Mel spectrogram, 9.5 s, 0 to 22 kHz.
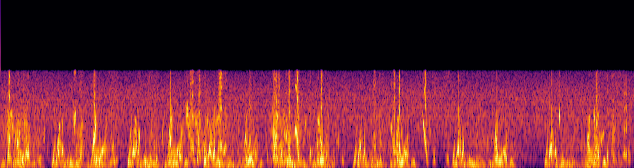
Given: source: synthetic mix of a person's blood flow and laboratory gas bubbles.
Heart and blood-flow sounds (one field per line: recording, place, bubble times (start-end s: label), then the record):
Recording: Doppler ultrasound of blood flow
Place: precordium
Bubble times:
0.04-0.68 s: bubbles
1.05-1.26 s: bubbles
1.40-1.45 s: bubbles
1.61-1.78 s: bubbles
2.04-2.12 s: bubbles
2.19-2.38 s: bubbles
2.75-3.42 s: bubbles
3.97-4.70 s: bubbles
4.74-5.21 s: bubbles
5.55-5.77 s: bubbles
5.81-6.12 s: bubbles
6.32-6.56 s: bubbles
6.65-6.76 s: bubbles
8.35-8.43 s: bubbles
8.84-9.46 s: bubbles
From the record:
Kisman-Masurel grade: 333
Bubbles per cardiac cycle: rolling drumbeat, 9 or more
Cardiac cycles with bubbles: 50 to 99%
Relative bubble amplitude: loud (0.450 to 0.775)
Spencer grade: 3 (all of the cardiac periods contain showers or single bubble signals, but not dominating or overriding the cardiac motion signals)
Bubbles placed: only in the low amplitude regions of the cardiac cycle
